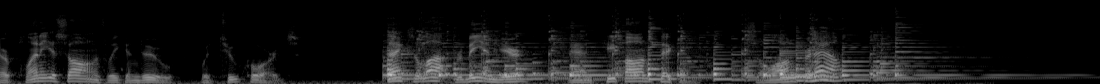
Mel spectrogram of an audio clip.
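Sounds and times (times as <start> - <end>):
banjo chord ringing: 3.8 - 10.9.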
